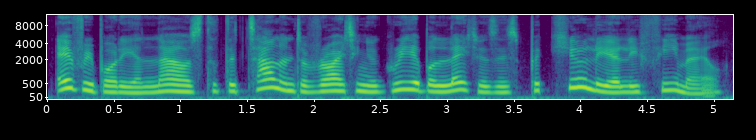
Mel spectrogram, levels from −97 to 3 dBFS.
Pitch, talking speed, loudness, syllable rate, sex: 235 Hz, 140 wpm, -17 LUFS, 5.4 syllables/s, female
